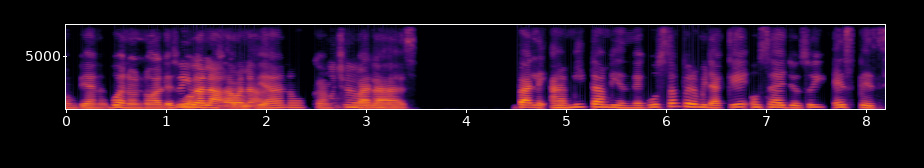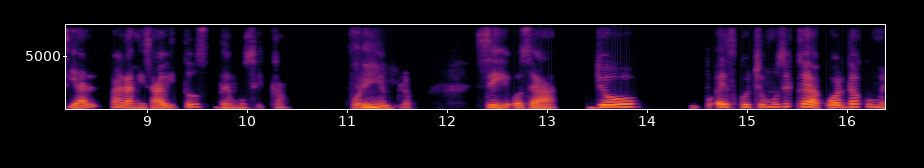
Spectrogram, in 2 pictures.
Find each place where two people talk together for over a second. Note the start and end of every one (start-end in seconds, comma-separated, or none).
1.1-3.3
